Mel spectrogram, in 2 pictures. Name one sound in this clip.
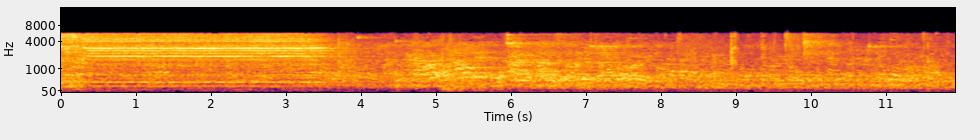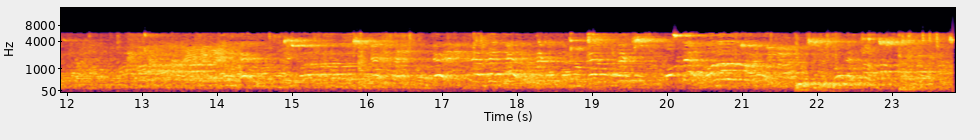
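Spectators and players call out and chatter, echoing around the hall.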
